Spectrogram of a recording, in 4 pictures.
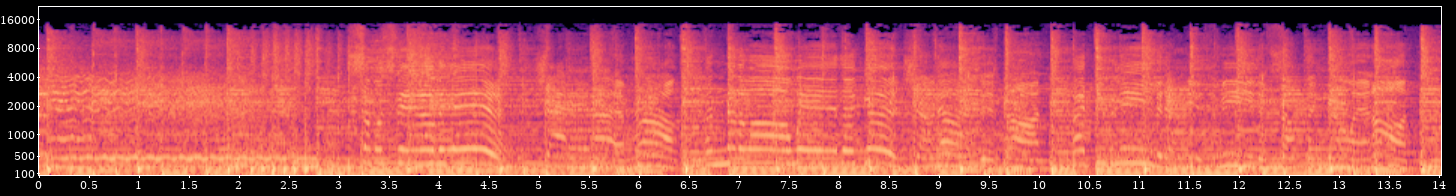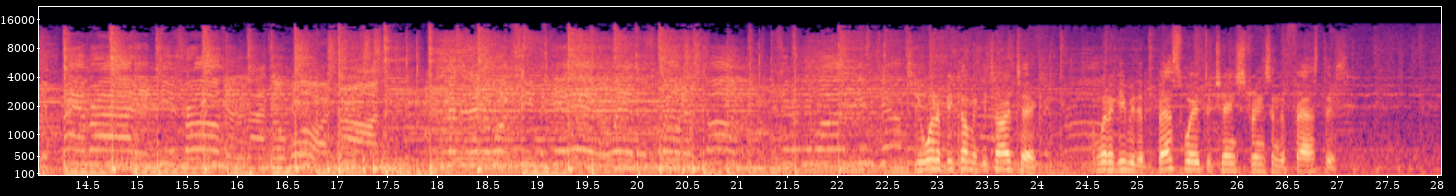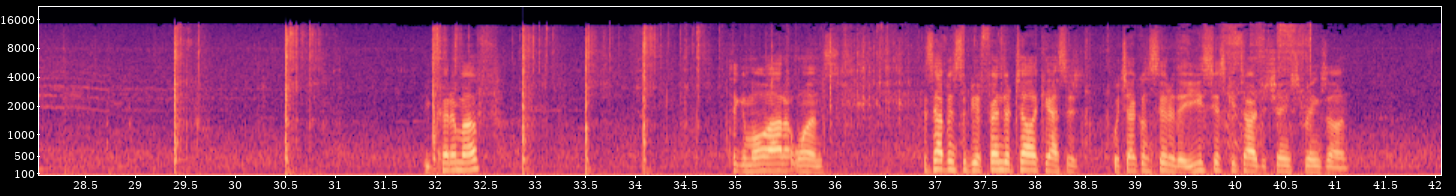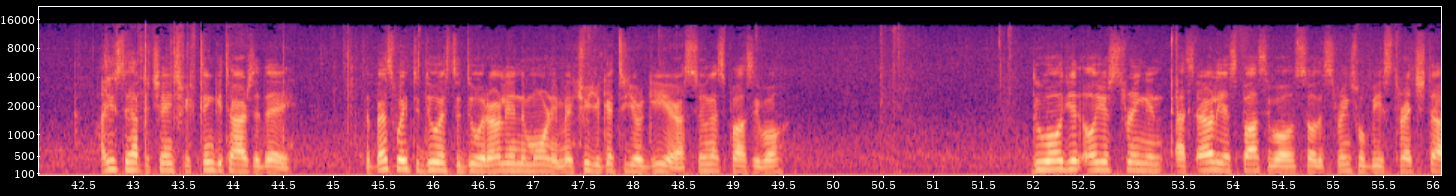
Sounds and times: Guitar: 0.0s - 29.8s
Speech: 22.6s - 27.2s, 31.9s - 32.7s, 34.9s - 36.0s, 36.9s - 41.2s, 42.6s - 44.6s, 45.3s - 49.6s, 52.0s - 56.0s.

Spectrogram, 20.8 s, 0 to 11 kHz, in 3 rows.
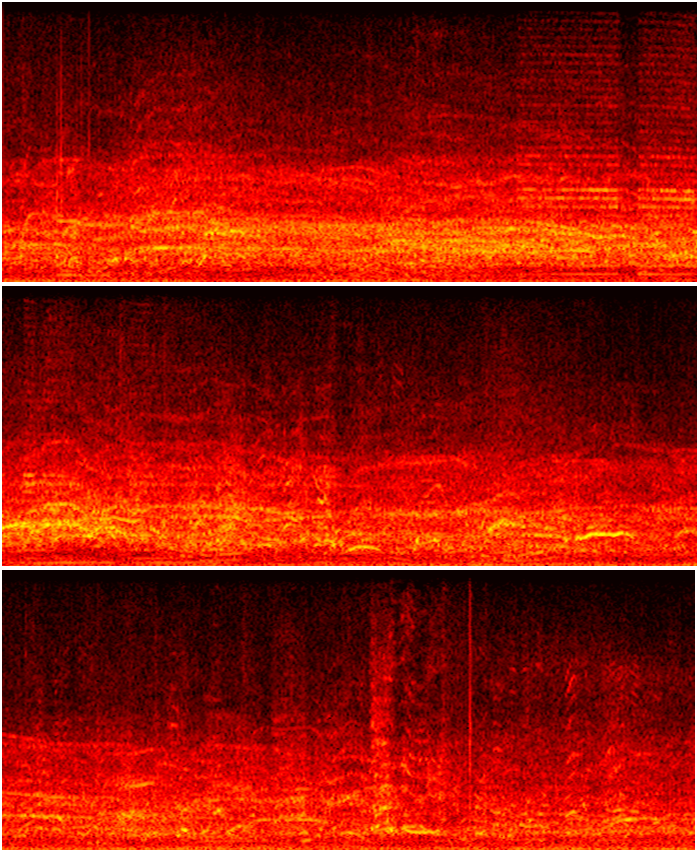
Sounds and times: Speech: 8.4s - 20.8s.

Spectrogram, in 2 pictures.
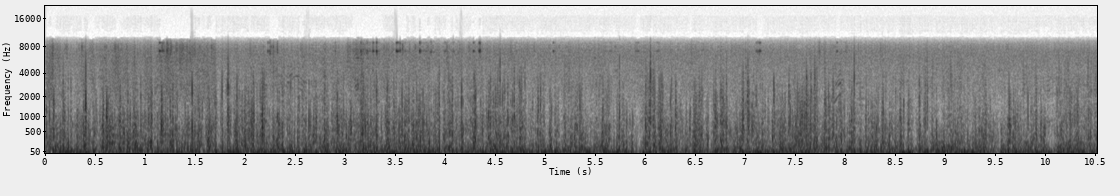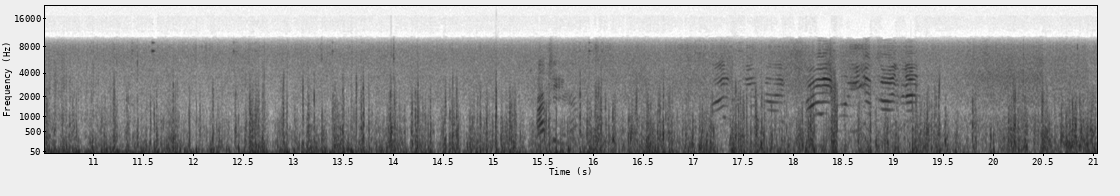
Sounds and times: Wind noise (microphone): 0.0s - 21.0s.

